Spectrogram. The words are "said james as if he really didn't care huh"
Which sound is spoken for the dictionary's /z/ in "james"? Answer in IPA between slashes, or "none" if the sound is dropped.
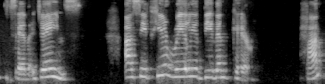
/s/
